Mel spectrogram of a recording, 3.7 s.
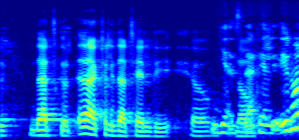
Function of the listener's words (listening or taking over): taking over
